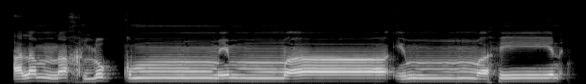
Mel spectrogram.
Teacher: اس میں قاف اور کاف قریب المخرج ہیں۔ اس میں مجزوم قاف کو مشدد کاف میں مدغم کر کے پڑھ لیا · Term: ادغام متقاربین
